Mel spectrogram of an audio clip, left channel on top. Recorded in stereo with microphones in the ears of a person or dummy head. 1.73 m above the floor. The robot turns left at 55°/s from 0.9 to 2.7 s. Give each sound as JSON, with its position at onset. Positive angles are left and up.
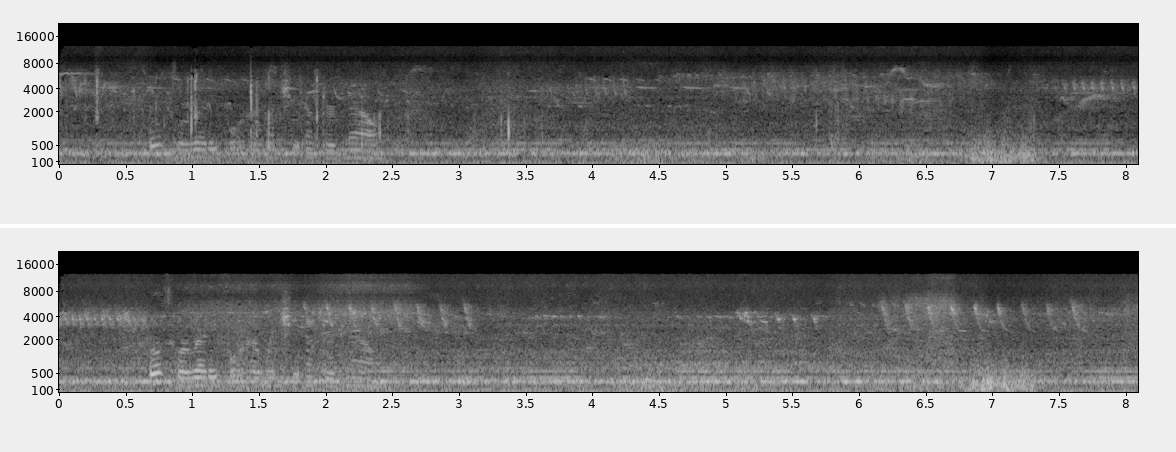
{"t": 0.7, "sound": "a woman speaking", "azimuth_deg": -130}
